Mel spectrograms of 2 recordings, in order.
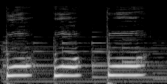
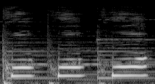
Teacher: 我们用一张白纸放在嘴前，读波试一试，白纸不动。读泼呢，白纸被吹动了。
